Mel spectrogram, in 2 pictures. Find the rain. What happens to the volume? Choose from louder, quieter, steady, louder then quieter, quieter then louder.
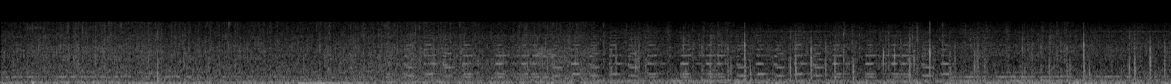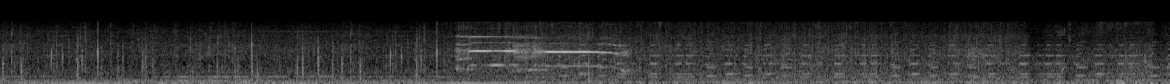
steady.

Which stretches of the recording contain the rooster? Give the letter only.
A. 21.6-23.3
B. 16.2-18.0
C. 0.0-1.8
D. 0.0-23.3
B.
